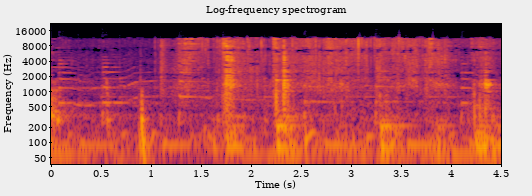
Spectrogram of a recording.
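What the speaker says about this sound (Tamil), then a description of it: "அந்த எண்ணெயில் உளுத்தம்பருப்பு கடலைப்பருப்பு மிளகா எல்லாத்தையும் நல்லா வறுத்துக்கணும்" Urad dal, chana dal and chillies fry in sesame oil, giving a steady close sizzle broken by spoon scrapes and small clatters as the mix is stirred.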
